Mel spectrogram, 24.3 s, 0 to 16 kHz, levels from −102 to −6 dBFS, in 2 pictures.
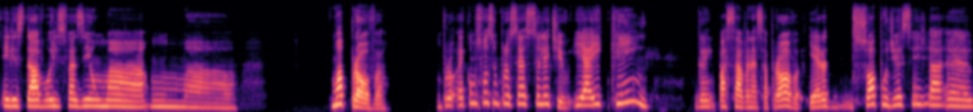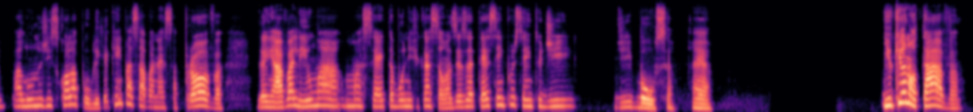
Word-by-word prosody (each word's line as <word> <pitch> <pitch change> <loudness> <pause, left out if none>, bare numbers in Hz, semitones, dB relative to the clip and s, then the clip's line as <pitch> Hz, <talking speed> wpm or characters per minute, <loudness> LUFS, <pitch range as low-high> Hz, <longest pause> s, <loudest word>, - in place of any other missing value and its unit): eles 215 -2 -2
davam 205 0 +3
eles 210 -1 -4
faziam 215 0 -3
uma 200 -2 -2
uma 175 -6 -9 1.2
uma 270 +5 +7
prova, 150 - +2 0.6
um - - -16
pro 235 +5 -4
é 240 - -5
como 310 +2 -7
se - - -14
fosse 330 -1 -6
um 295 - -8
processo 285 -2 -5
seletivo, 275 - -6
e 245 +1 -1
aí, 245 +3 0
quem 300 - -4 0.6
gan 195 +1 -8
passava 190 -2 -2
nessa 170 -1 -9
prova 205 +2 0
e - - -3
era 195 +3 -2 0.3
só 255 +2 +1
podia 255 -2 -5
ser 270 +3 -8
de 265 0 -12
a 240 -1 -1
eh, 210 -2 -6 0.2
alunos 215 +2 -3
de 225 - -6
escola 245 +4 -2
pública, 150 - -8
quem 275 +3 -7
passava 245 -10 -4
nessa 165 -1 -12
prova 200 -8 +4 0.4
ganhava, 180 +3 +4
ali, 205 -3 0
uma 225 -1 -1
uma 210 0 -6
certa 200 +1 -5
bonificação, 200 -5 -5
às 155 - -6
vezes 185 +2 -5
até 200 +1 -1
100% 225 -3 -4
de 210 +2 -6 0.5
de 175 +2 -9
bolsa. 145 -4 +3 0.2
É. 145 -3 +1 2.1
E 225 +2 +8
o - - +4
que 320 - +9
eu 330 - +12
notava, 210 - +7
205 Hz, 145 wpm, -25 LUFS, 185-235 Hz, 2.1 s, eu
